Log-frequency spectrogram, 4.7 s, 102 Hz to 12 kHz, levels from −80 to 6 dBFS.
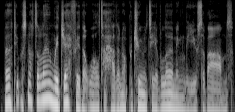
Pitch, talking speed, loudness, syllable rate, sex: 115 Hz, 230 wpm, -19 LUFS, 6.1 syllables/s, male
